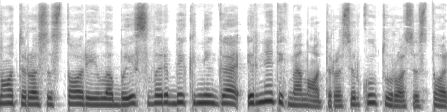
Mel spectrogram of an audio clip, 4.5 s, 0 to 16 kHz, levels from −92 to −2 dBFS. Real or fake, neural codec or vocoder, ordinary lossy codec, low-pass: real; none; AAC, 64 kbps; 14.4 kHz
